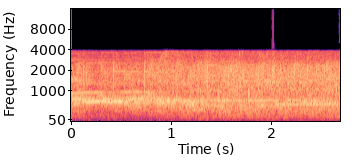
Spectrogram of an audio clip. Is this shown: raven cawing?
no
